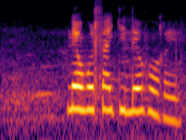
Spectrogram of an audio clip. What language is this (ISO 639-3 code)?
sot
